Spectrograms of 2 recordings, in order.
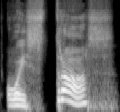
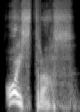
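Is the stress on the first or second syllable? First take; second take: second; first. First: The stress falls away from the circumflex syllable. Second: The stress falls on the circumflex syllable. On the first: The speaker calls it wrong. "we don't say oistros" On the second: The speaker calls it right. "we say oistros with the accent here, right? Where that little circumflex is"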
